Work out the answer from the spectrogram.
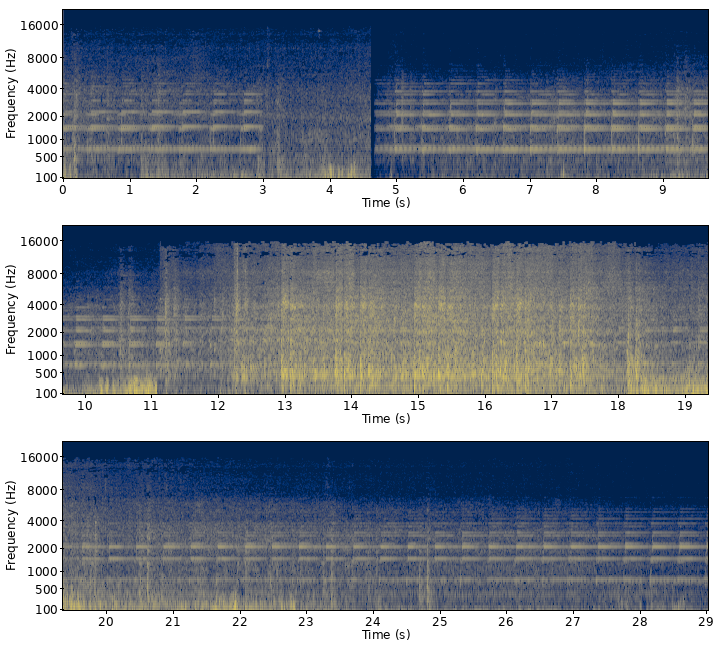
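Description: Train running on the rails with a steady whine. A louder rushing stretch comes in about twelve seconds in and lasts about six seconds, then the sound settles back to the steady run.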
